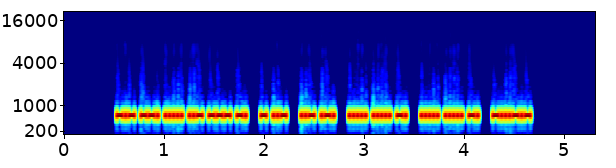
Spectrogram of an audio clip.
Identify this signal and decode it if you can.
Morse code, heard as a keyed tone, about 60 wpm, 700 Hz. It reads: KG5UON TU UR 55N 55N <BK>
